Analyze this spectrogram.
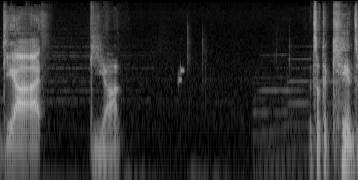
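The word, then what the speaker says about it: gyatt: I can see why you said Gaiet, because it looks like Wyatt, the name, but it's pronounced Gyat.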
